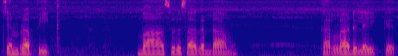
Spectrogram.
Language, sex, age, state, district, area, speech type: Malayalam, male, 18-30, Kerala, Wayanad, rural, spontaneous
